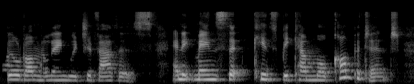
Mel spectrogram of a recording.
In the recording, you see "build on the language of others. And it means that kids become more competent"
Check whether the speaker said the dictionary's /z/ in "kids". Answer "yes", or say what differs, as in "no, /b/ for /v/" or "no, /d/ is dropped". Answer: yes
